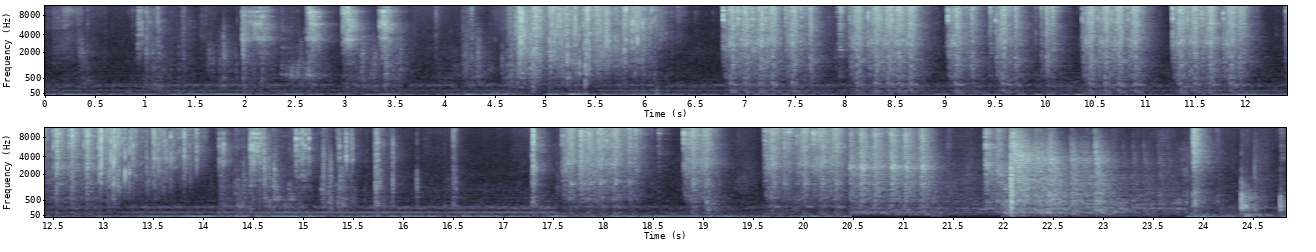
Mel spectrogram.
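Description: Typewriter being typed on: rapid keystrokes in bursts of a second or two, with short pauses between.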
